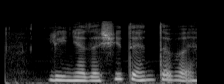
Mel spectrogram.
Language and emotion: Russian, neutral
